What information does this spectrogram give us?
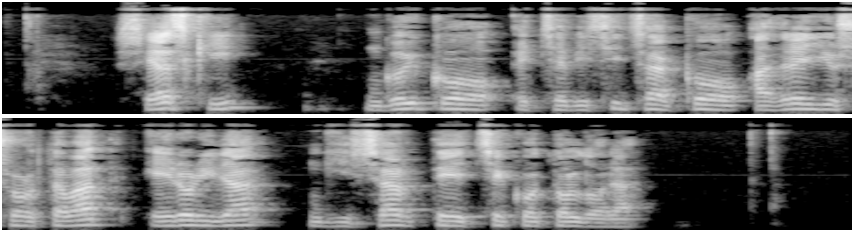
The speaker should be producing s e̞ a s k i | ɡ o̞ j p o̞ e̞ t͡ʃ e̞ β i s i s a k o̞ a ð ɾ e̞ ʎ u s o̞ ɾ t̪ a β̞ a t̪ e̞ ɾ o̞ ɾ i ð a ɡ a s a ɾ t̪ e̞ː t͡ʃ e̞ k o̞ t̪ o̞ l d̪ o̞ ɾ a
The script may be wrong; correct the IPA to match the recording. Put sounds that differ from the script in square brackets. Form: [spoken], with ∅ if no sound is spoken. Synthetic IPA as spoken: s e̞ a s k i | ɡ o̞ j [k] o̞ e̞ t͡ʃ e̞ β i s i [t͡s] a k o̞ a ð ɾ e̞ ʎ u s o̞ ɾ t̪ a β̞ a t̪ e̞ ɾ o̞ ɾ i ð a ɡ [i] s a ɾ t̪ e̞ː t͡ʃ e̞ k o̞ t̪ o̞ l d̪ o̞ ɾ a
